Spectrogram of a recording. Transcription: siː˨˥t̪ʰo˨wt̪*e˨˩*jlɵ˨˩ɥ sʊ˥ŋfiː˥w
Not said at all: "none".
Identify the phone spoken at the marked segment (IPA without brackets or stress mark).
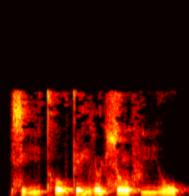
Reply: e˨˥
